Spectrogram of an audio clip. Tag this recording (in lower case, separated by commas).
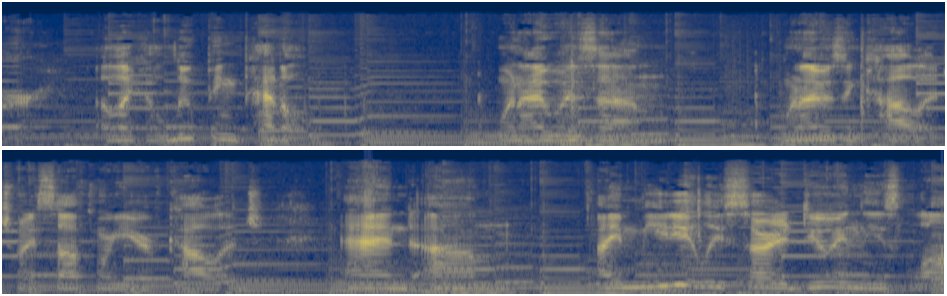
music, speech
